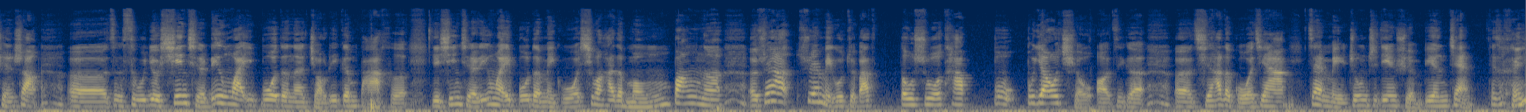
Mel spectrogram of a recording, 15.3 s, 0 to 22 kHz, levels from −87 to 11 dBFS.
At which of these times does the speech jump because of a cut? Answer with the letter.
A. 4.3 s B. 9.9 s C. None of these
C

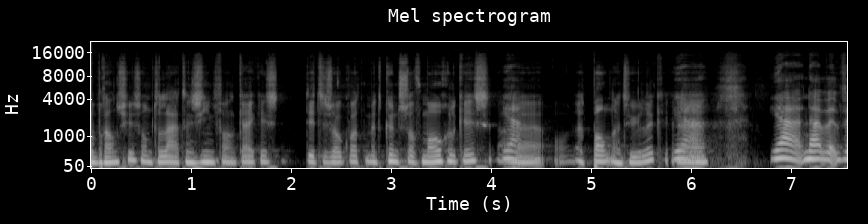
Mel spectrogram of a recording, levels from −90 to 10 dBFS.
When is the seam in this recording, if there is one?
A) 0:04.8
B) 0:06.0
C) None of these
A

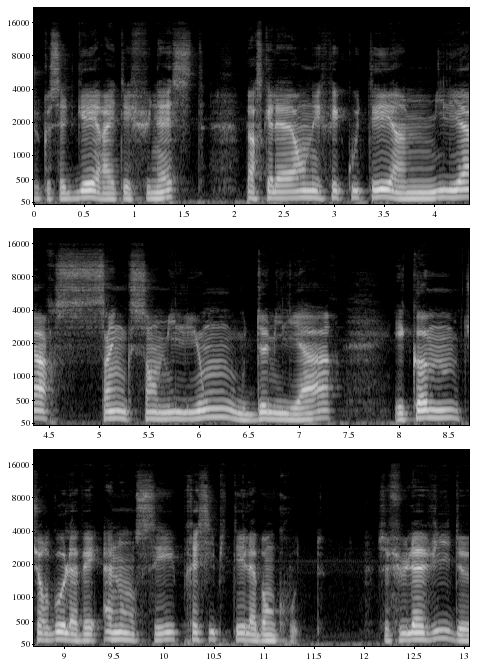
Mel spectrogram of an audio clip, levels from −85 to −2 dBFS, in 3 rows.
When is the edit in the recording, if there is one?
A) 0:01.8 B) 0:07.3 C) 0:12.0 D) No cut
C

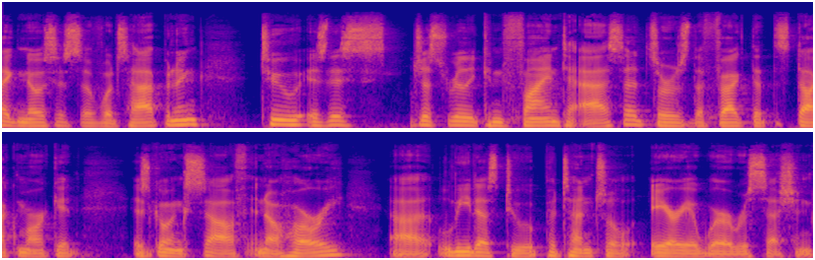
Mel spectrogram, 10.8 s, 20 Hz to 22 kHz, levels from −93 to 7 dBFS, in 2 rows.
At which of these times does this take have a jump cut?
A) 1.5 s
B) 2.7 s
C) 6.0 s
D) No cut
B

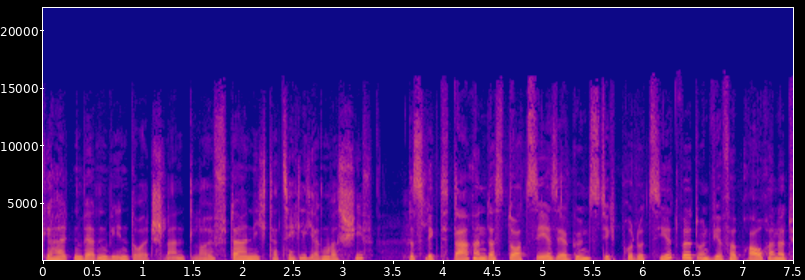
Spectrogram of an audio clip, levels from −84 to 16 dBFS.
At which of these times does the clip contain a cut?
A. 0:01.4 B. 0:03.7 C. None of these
B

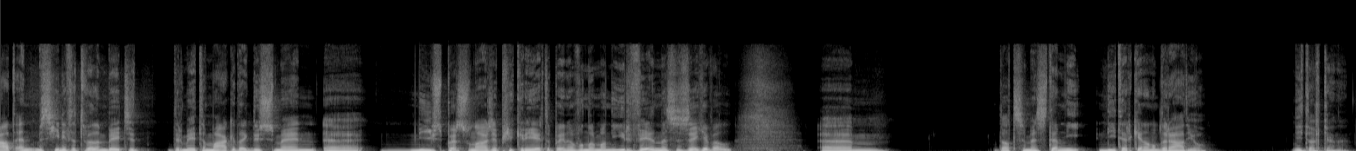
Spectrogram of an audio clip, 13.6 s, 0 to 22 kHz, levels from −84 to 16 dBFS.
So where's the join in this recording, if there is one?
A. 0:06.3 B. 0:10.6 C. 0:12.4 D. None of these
D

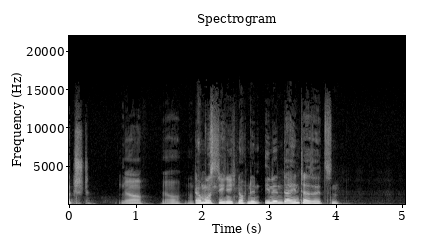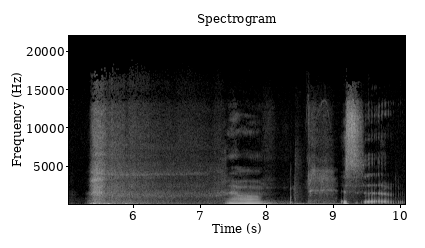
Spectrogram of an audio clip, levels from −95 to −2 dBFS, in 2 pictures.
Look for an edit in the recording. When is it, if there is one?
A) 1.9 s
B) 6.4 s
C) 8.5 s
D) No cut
D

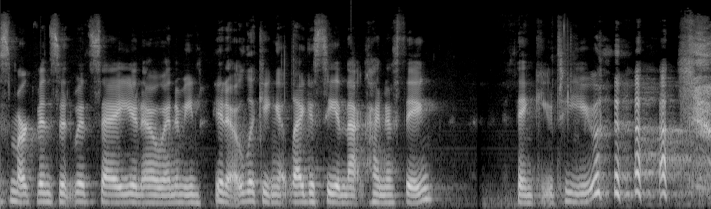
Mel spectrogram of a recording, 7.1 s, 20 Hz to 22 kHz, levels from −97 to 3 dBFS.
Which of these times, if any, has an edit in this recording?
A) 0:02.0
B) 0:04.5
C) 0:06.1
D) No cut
A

